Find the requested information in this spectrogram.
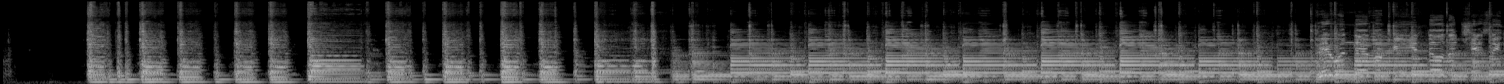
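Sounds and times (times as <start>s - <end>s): guitar strumming: 0.8s - 15.0s.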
